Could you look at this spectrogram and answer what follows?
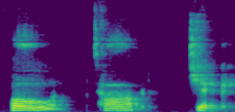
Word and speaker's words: Potopchick: So it's Po Top Chick.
